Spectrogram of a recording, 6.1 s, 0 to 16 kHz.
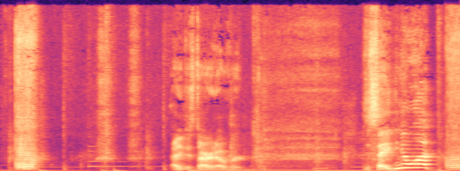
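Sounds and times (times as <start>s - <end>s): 
fart: 0.1s - 0.7s, 5.8s - 6.1s
speech: 2.3s - 3.5s, 4.9s - 6.1s.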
